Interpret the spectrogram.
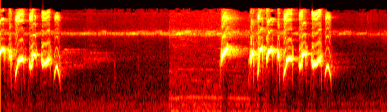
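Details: Morning song of a red-whiskered bulbul, a competitive 'giọng xoắn' song used for training birds. Two fast phrases of clear, bouncing whistled notes with a pause between, over a thin, steady high whine and a low hum.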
